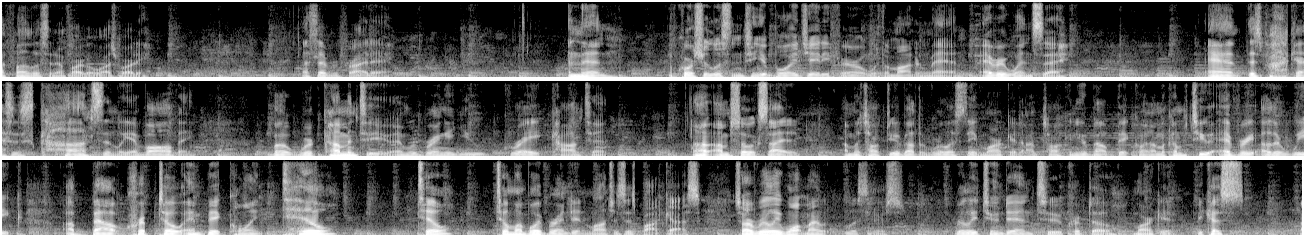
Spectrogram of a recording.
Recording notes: live from the 23rd floor on Aire Rooftop bar in Chicago, Illinois.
